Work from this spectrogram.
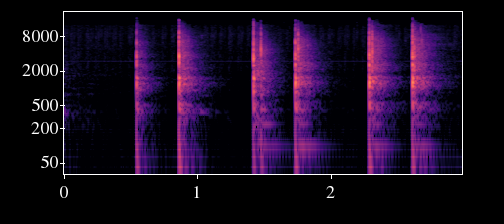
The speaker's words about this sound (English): Man, my drum is flat. It's the humidity.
